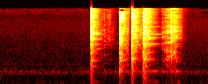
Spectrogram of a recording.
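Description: A quick run of about five sharp clinking impacts with a bright ring, starting about a second in and over in under a second.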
